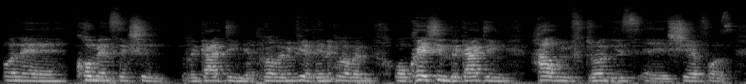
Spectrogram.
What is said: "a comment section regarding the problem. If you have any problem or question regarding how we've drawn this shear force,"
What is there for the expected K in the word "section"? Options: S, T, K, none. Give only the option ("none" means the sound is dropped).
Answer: K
